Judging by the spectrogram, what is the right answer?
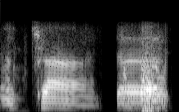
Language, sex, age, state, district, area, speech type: Sindhi, male, 18-30, Maharashtra, Thane, urban, conversation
